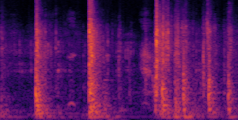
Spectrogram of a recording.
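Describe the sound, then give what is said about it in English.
A locked door down a hall is kicked in, in the radio drama Broadway's My Beat, with a series of heavy, booming thuds, roughly five hard blows at uneven intervals, the later ones coming quicker, with a splintering crack to some impacts. “Danny, something happened. Kick it in.”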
